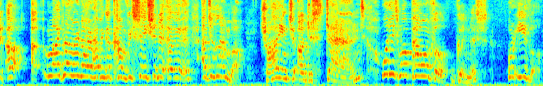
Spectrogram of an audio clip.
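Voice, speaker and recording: A woman speaks in a put-on character voice. Her pace is moderate, with a slight echo. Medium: stage play. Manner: hesitant, stammering politeness.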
